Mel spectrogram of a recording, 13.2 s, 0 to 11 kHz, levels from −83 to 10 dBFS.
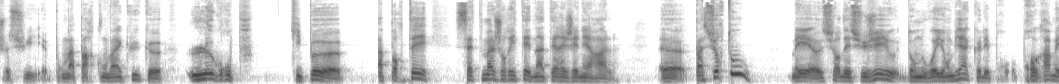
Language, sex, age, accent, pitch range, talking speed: French, male, 50-69, French, 105-140 Hz, 145 wpm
